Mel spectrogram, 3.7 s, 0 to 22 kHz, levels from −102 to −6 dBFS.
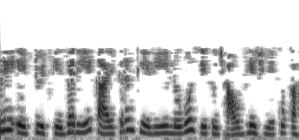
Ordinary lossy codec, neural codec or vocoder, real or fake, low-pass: none; none; real; 5.4 kHz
